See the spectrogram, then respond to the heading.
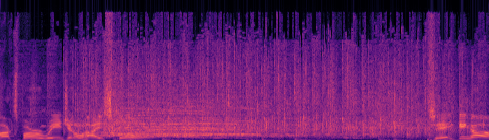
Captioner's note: cheers and applause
